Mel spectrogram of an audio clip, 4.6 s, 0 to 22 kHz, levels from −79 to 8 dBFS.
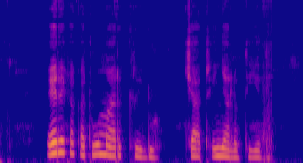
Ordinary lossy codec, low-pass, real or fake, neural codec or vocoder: none; none; real; none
